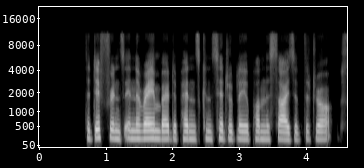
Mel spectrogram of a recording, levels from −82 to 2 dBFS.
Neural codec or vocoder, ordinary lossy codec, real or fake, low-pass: codec, 24 kHz, 0.9 kbps, WavTokenizer, large speech release; none; fake; 10.8 kHz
